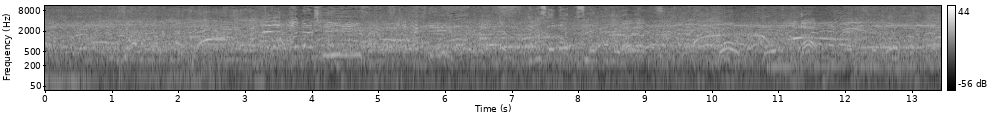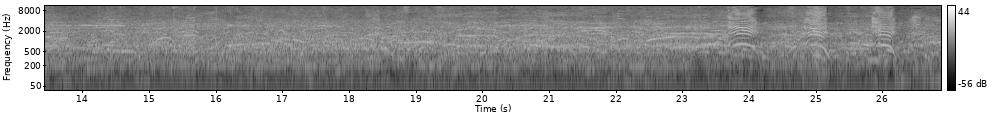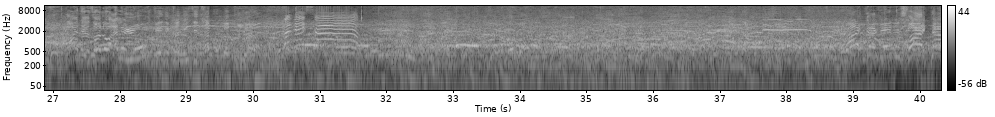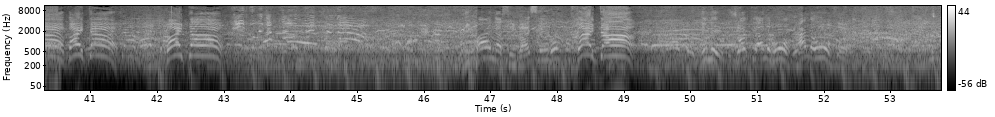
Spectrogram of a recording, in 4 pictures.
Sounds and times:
Crowd: 0.0 - 53.7
Speech: 0.7 - 36.6, 49.8 - 53.7.

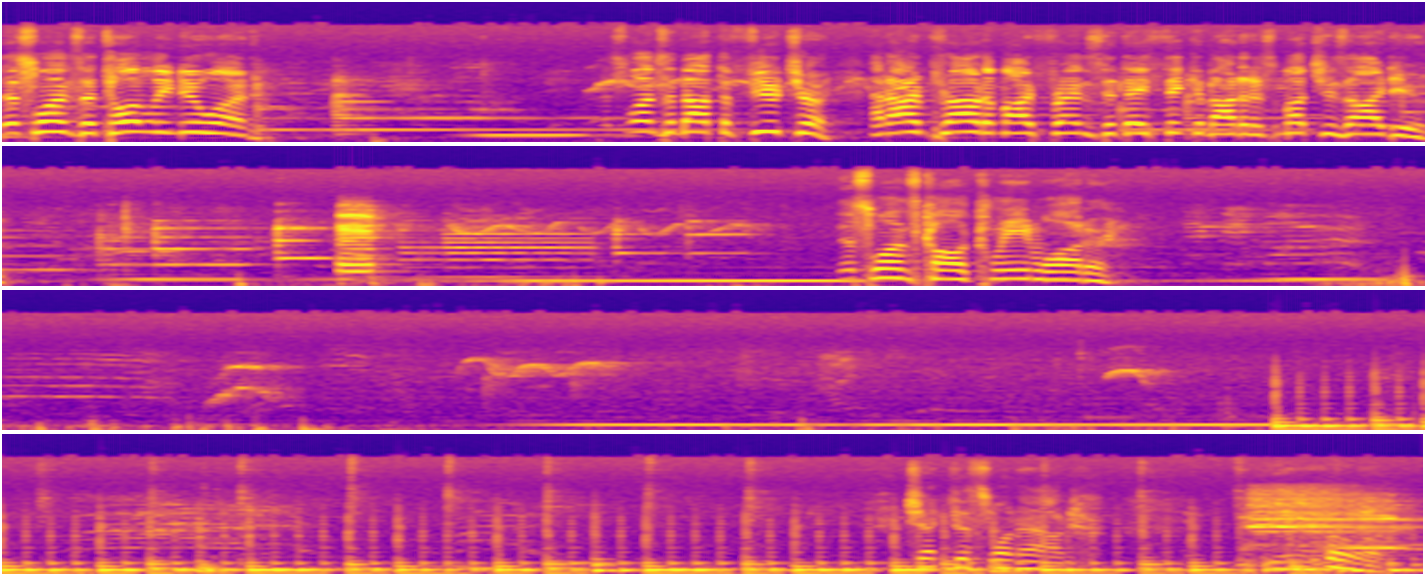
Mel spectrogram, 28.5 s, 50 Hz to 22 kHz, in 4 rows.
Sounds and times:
Music: 0.0 - 11.8, 12.9 - 14.5, 17.0 - 28.4
Speech: 11.3 - 15.1, 25.9 - 26.8.

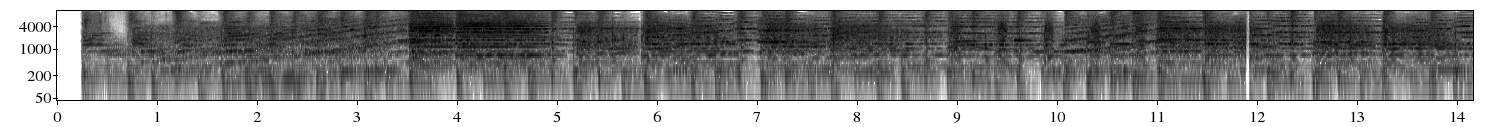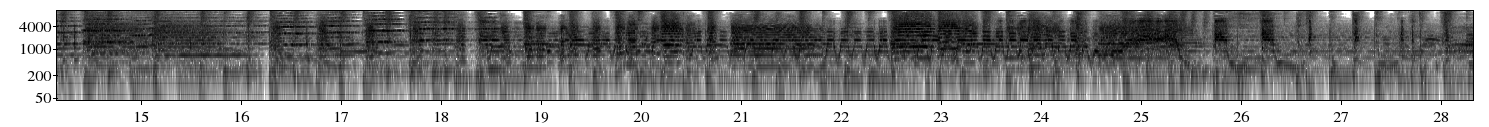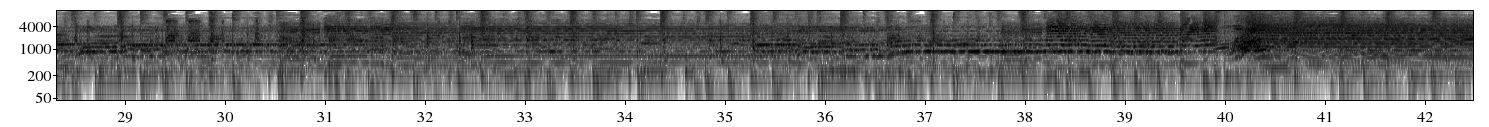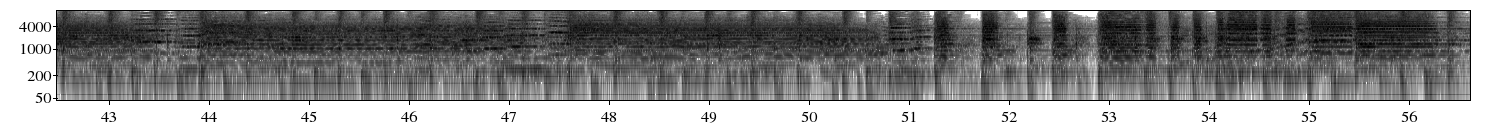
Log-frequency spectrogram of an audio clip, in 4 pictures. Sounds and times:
Disco: 0.3 - 56.6.

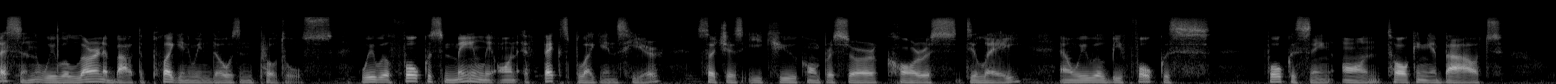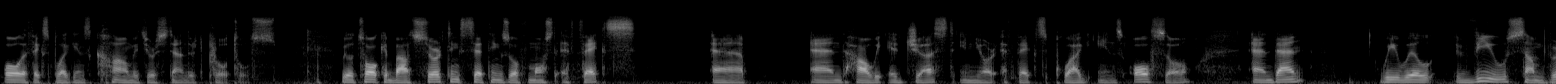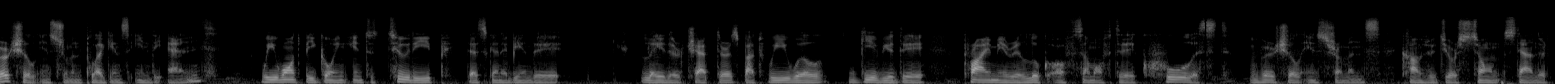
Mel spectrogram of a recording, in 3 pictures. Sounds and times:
Speech: 0.0 - 18.4, 19.0 - 22.0, 22.6 - 28.7, 29.3 - 46.6.

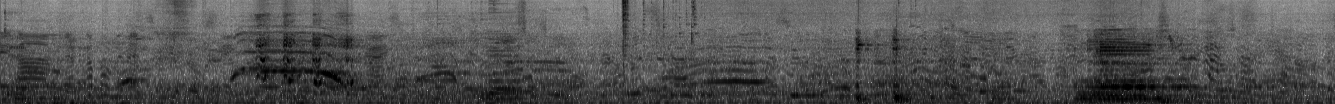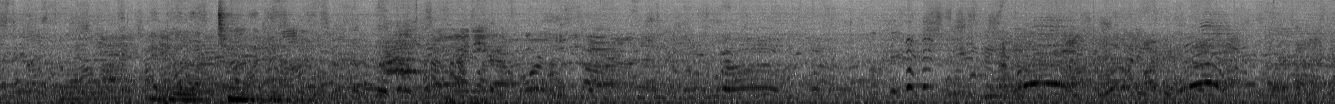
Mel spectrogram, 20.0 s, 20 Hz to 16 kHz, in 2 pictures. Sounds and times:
Speech: 0.0 - 20.0
Music: 6.4 - 9.5, 10.4 - 12.6.

